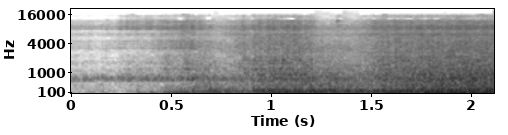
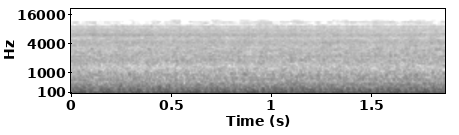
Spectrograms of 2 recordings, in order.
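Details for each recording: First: 1973 Chevy K5 Blazer, 350 V8, 4-speed manual, first start after about 30 years sitting, rat debris packed in exhaust: engine catches and runs lumpy and uneven under a harsh drone; rough running, coolant keeps disappearing, cause unconfirmed. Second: 1973 Chevy K5 Blazer with 350 V8, revived after about 30 years sitting, thermostat deleted after overheating, fuel added: deep, even V8 idle with steady low rumble and no skips or knocks; running smooth, normal idle.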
